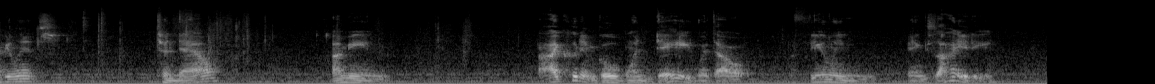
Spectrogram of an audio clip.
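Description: A man speaks calmly and haltingly close to a microphone.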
